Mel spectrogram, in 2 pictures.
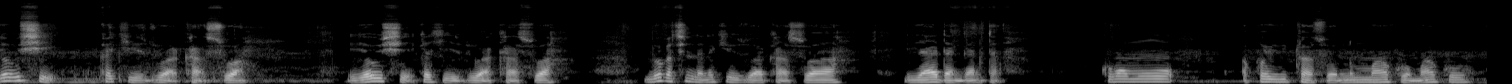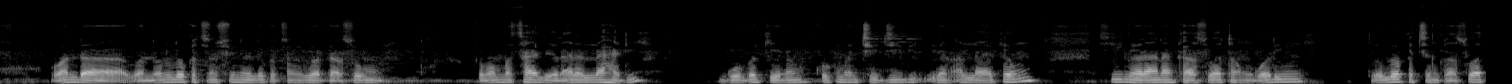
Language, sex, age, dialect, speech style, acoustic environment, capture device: Hausa, male, 25-34, Nigeria - Nigerian Standard, happy, nature; silence, mobile / Linux / Chrome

